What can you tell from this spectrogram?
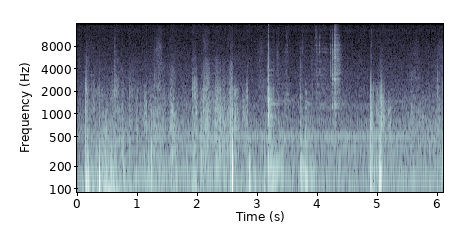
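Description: Scattered metal clicks and knocks as the small safety chain holding down a mini chop saw's head is worked loose by hand, with handling bumps; the sharpest click comes about two and a half seconds in.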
